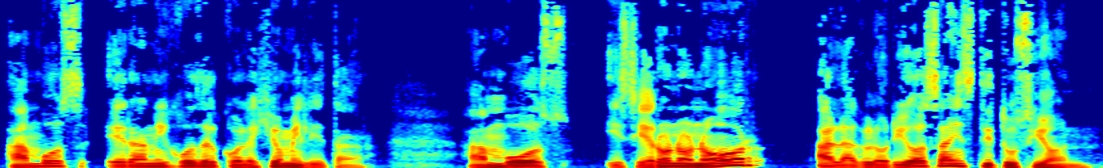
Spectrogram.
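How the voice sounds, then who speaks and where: A man's voice: mid-range voice, unhurried, darkish tone, no echo, clean studio sound. Man narrating a story. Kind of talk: storytelling narration then casual commentary.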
